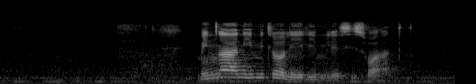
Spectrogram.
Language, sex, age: South Ndebele, male, 20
